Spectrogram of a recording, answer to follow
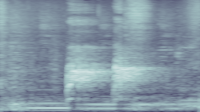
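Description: A dog barking twice, about half a second apart, over background music.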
